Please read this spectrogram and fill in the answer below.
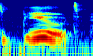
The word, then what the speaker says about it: Butte: It's Butte, but it makes me think of butt, because it's spelled B-U-T-T-E. Like, it looks like butt.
